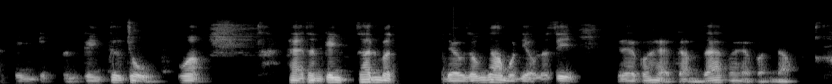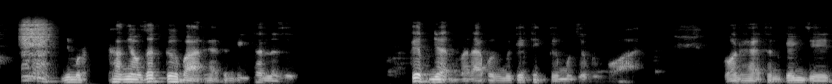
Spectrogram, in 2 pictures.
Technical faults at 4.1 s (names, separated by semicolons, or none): long network dropout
